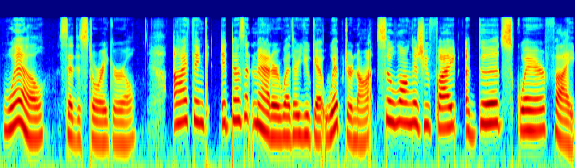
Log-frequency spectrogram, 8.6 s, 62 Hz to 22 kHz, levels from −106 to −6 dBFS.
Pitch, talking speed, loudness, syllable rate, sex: 235 Hz, 175 wpm, -16 LUFS, 4.0 syllables/s, female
